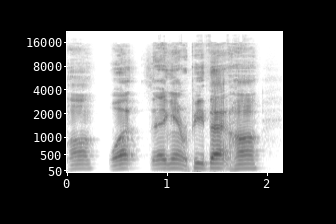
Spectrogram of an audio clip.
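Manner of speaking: usual speaking voice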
